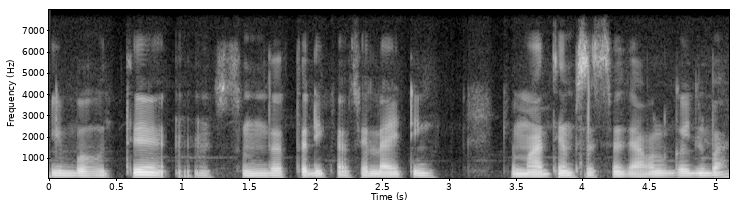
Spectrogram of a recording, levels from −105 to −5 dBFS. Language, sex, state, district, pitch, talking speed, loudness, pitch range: Bhojpuri, male, Jharkhand, Palamu, 95 Hz, 150 wpm, -20 LUFS, 95-105 Hz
